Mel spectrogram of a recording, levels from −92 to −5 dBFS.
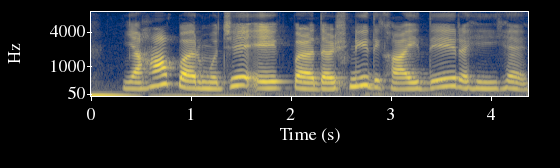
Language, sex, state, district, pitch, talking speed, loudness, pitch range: Hindi, female, Madhya Pradesh, Katni, 195 Hz, 125 wpm, -17 LUFS, 180-235 Hz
